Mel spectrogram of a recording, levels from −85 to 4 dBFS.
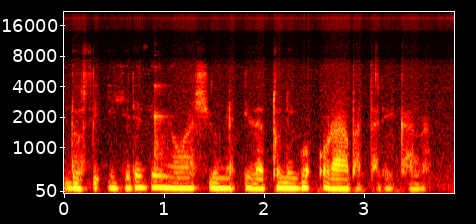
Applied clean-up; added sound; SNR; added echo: none; Bowed string instrument; 18 dB; none.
